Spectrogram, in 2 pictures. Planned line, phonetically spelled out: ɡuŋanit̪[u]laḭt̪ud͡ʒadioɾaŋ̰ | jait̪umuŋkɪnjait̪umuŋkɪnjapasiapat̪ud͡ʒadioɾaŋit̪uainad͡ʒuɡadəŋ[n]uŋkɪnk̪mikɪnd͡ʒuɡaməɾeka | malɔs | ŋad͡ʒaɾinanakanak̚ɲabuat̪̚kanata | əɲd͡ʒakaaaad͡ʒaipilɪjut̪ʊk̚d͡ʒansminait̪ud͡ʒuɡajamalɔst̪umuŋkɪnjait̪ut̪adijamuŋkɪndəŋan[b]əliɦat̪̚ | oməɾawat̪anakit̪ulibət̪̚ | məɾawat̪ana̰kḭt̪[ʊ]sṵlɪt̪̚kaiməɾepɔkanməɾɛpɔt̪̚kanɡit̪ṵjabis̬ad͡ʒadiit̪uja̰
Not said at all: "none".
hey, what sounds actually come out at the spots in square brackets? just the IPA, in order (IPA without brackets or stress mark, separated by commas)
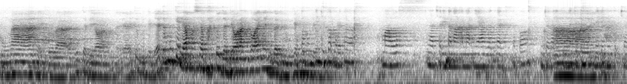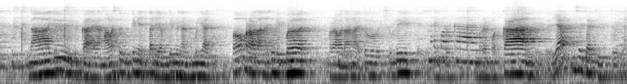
u, m, m, u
